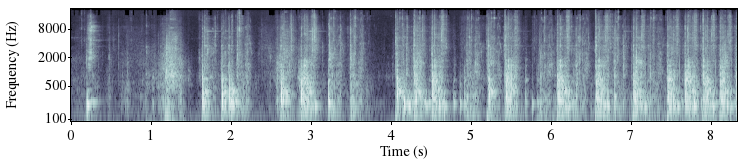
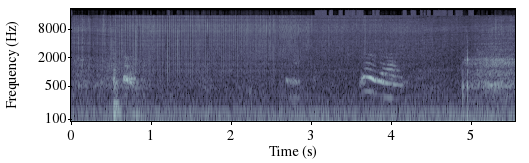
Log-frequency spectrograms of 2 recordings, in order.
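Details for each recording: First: HPI Savage 21 nitro RC truck, revived after being drowned, throttle open: irregular pops and cranking knocks, then it catches into a steady high buzz whose pitch swings with throttle. Normal running. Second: Drowned HPI Savage 21 nitro RC truck, glow starter on its original glow plug: a soft crackling sizzle with sharp hisses as water boils off the heated wet plug; the plug still works.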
